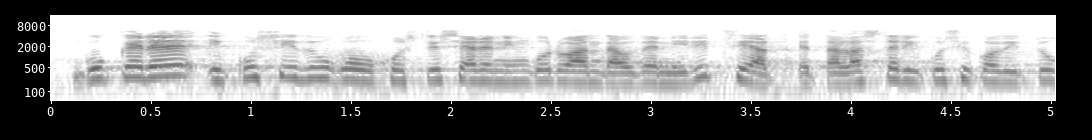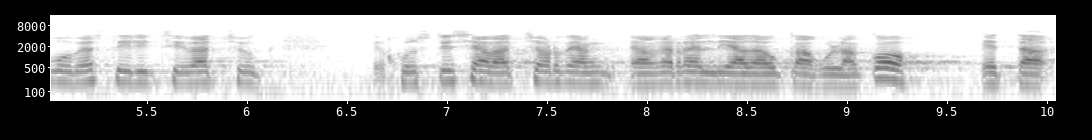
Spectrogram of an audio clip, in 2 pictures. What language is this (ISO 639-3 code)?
eus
